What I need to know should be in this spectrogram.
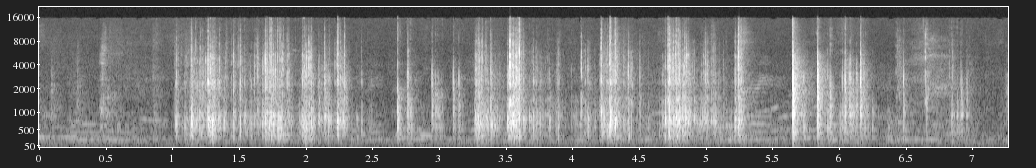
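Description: Wooden blocks clack and knock on a table.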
